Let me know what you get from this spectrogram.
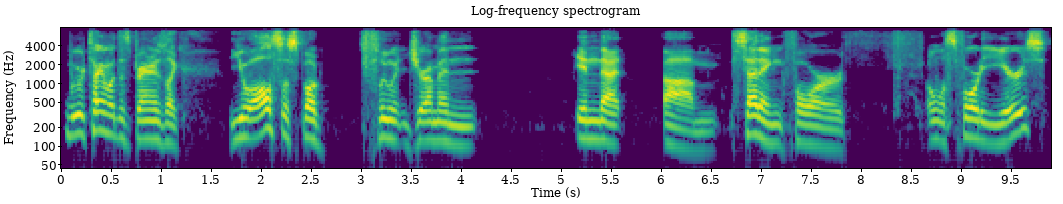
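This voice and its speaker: Chatty male host, dry close sound, slightly dull, mid pitch. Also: expressive, measured pace, pauses often, fairly bright tone, dry recording. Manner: chatty, many fillers like "like" and "you know". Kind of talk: casual chat.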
